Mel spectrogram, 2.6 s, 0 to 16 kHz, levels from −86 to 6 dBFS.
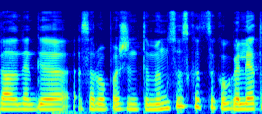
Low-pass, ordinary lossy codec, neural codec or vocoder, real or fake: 10.8 kHz; MP3, 96 kbps; none; real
